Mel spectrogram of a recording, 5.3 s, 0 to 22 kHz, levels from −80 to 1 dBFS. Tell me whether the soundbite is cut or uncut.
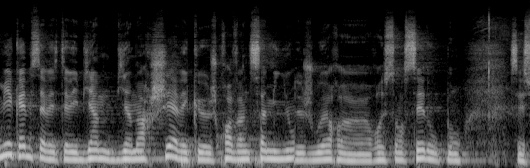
cut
